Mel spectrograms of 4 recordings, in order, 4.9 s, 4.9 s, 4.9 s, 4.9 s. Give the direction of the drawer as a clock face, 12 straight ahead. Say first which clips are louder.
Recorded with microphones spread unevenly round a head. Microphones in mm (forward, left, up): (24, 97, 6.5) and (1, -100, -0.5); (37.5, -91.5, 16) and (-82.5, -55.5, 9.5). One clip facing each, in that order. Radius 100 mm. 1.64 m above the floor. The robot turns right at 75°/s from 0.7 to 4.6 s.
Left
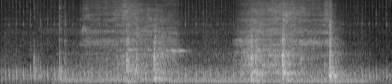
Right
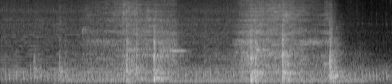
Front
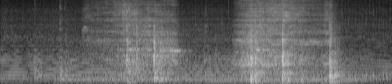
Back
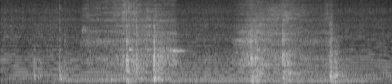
Left 3 dB, back 3 dB; 8 o'clock.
